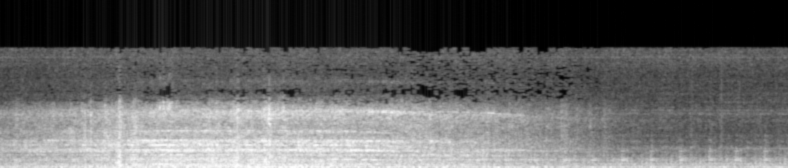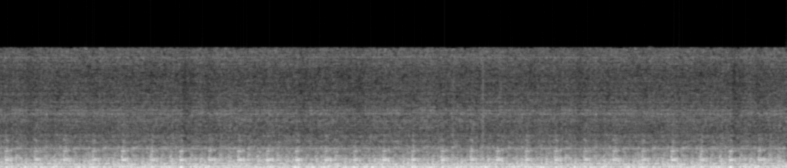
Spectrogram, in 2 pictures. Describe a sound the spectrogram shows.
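A railway crossing bell rings in a steady rapid rhythm.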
